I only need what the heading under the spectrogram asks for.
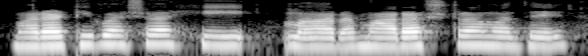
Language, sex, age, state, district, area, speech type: Marathi, female, 18-30, Maharashtra, Ratnagiri, urban, spontaneous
